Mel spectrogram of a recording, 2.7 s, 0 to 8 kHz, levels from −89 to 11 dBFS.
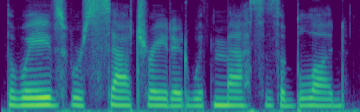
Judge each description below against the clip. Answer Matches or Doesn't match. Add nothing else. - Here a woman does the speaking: Matches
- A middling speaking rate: Matches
